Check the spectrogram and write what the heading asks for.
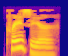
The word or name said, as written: crazier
